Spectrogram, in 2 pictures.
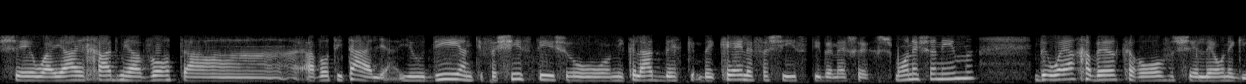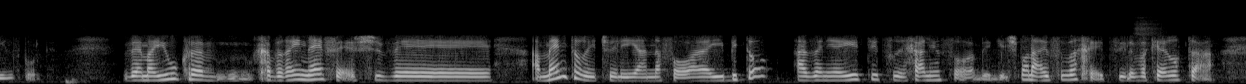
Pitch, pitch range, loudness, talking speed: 195 Hz, 180-220 Hz, -24 LUFS, 105 wpm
